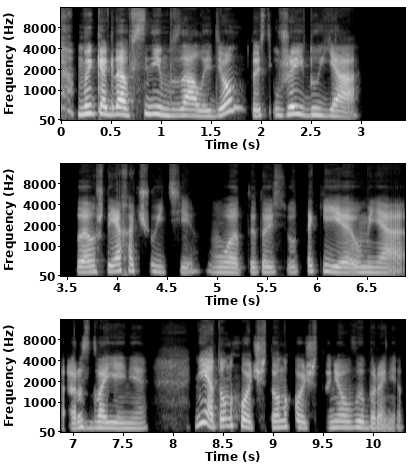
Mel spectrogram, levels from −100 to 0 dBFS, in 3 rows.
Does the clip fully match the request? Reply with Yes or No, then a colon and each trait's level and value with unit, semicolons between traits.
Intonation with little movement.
No: average, 3.7 semitones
